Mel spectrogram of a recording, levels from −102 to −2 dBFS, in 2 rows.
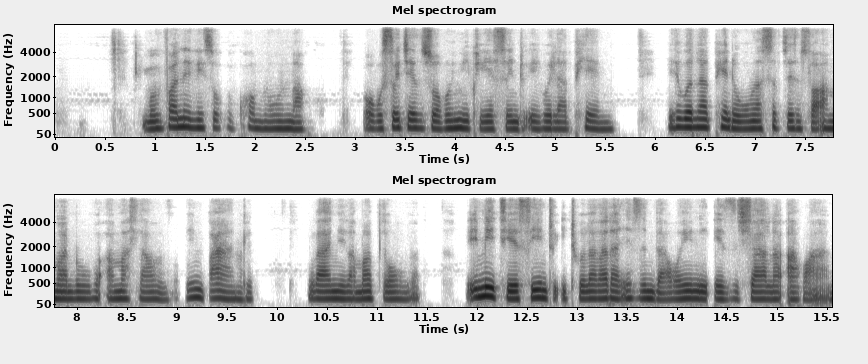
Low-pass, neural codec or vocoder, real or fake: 7.2 kHz; codec, 16 kHz in and 24 kHz out, 0.6 kbps, FocalCodec, streaming, 2048 codes; fake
